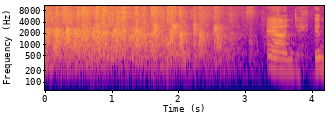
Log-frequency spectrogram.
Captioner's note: audience applause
